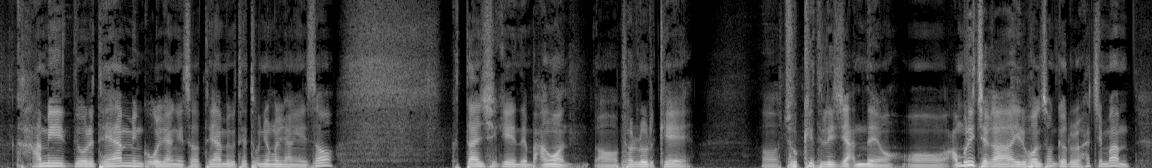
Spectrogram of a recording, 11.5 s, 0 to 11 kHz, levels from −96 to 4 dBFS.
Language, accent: Korean, native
